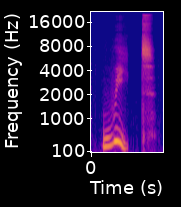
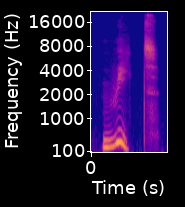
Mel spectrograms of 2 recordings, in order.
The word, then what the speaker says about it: huit: huit The H is silent. It starts with a U sound. huit Avery?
